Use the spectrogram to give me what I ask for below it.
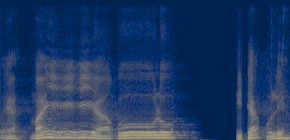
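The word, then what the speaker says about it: مَن يَقُولُ: May yaqulu, ya, may yaqulu. Tidak boleh man yaqulu, ya. Karena ini adalah hukum bacanya idgham bi gunah, ya, maka harus dileburkan dan didengungkan. May yaqulu, ya, tidak boleh man yaqulu.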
